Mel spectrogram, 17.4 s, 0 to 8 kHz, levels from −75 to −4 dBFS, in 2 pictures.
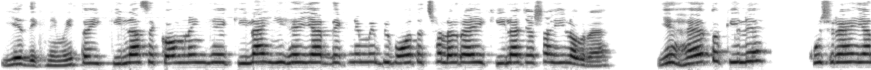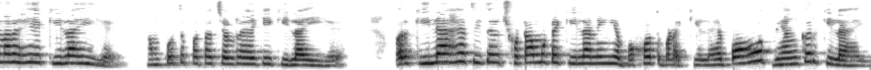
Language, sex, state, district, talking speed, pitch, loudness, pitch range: Hindi, female, Jharkhand, Sahebganj, 250 wpm, 315 Hz, -16 LUFS, 275-335 Hz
